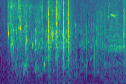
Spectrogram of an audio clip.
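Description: Water splashing and dripping close by, a quick run of short splashes and clicks.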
